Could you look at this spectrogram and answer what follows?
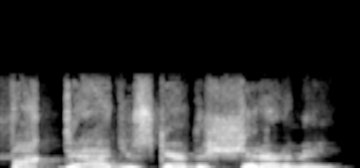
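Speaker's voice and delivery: high, startled outburst at dad; mock-startled, high-pitched swearing; startled daughter. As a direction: imitate a daughter jolted by a scare. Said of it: "she fucking startle flinched".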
